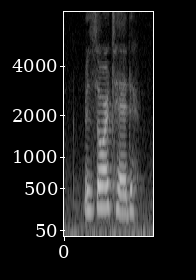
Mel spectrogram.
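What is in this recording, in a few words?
"resorted", US English; pronunciations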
